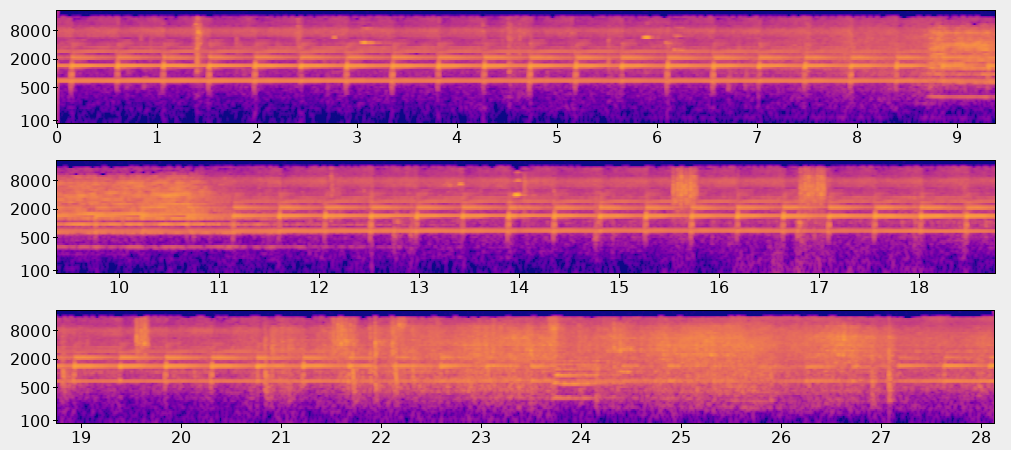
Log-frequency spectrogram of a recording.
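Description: Level-crossing alarm ringing in an even, steady ding-ding throughout, as a JNR-type diesel railcar approaches. The railcar sounds its horn once for about two seconds roughly nine seconds in. Its engine and wheels then pass loudly near the end, with clicks over the rail joints.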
